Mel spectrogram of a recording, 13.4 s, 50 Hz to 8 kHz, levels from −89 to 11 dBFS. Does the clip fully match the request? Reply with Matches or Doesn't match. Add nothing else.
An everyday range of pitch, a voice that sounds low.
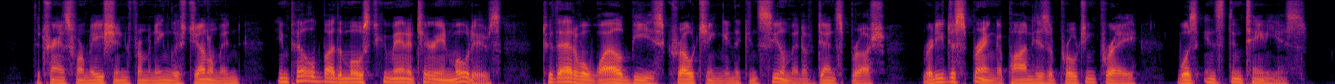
Matches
